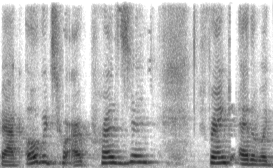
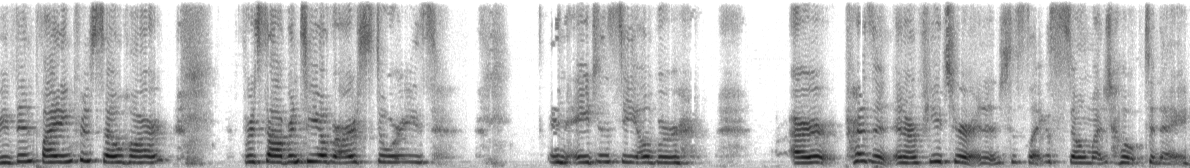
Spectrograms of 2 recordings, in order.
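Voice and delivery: speaking through tears, crying; 5 semitones higher than usual. Kimberly, co-hosting a live talk, thanks a guest for sharing, crying while talking. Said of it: "I'm just crying again".

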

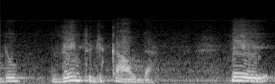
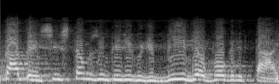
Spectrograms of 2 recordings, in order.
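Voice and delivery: usual speaking voice

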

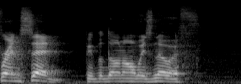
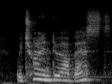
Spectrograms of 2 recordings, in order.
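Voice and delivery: higher-pitched little lady voice; 6 semitones higher, 3 dB quieter than usual. Narrating a game scene, voicing a little Warforged lady greeting guests. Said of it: "the little Warforged lady is like".

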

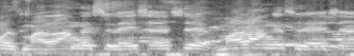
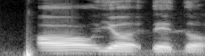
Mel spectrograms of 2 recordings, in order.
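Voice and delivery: slow pronunciation; 6 semitones lower, 3 dB quieter than usual. Teaching listeners to say a Creole greeting, said slowly. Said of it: "we're going to say it slow".

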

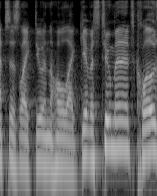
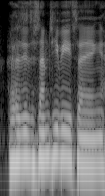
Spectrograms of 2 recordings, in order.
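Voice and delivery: put-on bored tone; 4 dB louder than usual. Teasing someone for sounding bored, the speaker mimics them mock-bored. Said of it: "you're saying it with such boredom in your voice. Like this".

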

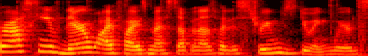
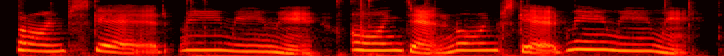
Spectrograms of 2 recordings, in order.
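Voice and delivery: high, very slow, stretched-out, drawn-out voice; 8 semitones higher, 7 dB quieter than usual. Mocking another player who just said he is scared: imitating Dan. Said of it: "That's what he sounds like".

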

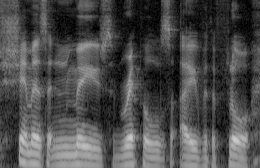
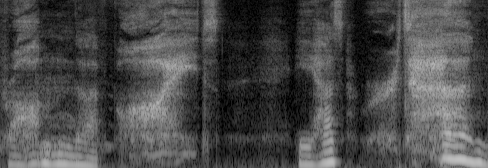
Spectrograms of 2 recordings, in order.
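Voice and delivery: otherworldly, swooping voice phasing in and out; 3 dB quieter than usual. Speaker relaying what the voices say, in a voice phasing in and out. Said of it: "It sounds like it's phasing in and out of reality".

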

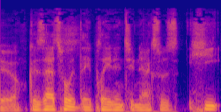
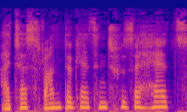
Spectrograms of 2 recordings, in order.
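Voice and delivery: put-on high, cute little voice with German accent. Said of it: "cute little Germanic voice".

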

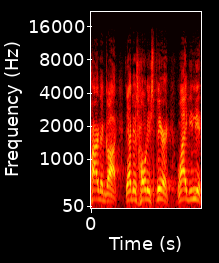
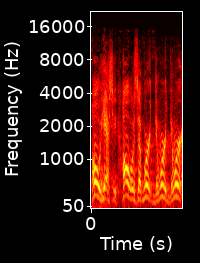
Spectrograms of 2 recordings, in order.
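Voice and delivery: put-on sarcastic, mocking male voice. Retelling what a man said to a brother: imitating a sarcastic man. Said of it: "that man got very sarcastic".

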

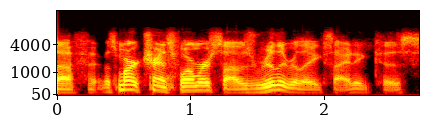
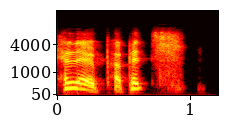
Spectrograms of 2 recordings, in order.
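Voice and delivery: very high, put-on English accent in a puppet voice; 12 semitones higher, 3 dB louder than usual. Showing how the puppets talked to the girls at lunch: nifty put-on english accent. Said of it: "Even had a nifty English accent".

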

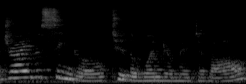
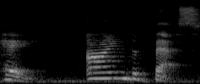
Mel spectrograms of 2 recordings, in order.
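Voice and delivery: loud, very slow, drawn-out growl; 2 semitones higher, 6 dB louder than usual. Narrator reading a character's line in a story, growling. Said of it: "he growled".

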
